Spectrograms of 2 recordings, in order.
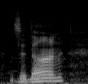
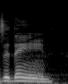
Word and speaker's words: Zidane: was Justin specifically pointing out that the correct pronunciation is zidan and I just thought it was funny how people in the in the comments or in the chat were kind of saying like oh it's zidane zidane but actually I remember back in the world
